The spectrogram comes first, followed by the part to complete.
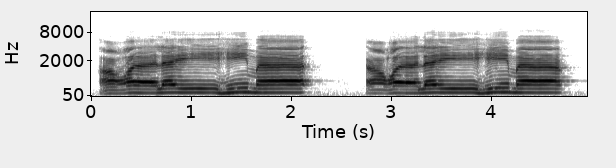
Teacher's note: عین کو گلے سے ادا کریں گے ، لام کو یا کے ساتھ ملائیں گے، یہ جزم ملانے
